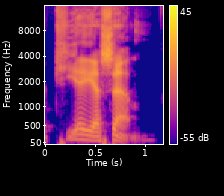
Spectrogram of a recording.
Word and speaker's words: TASM: Now, our favorite place for metrics that matter is the OWASP Threat and Safeguard Matrix, or TASM, kind of pronounced like TASM, like the Tasmanian devil.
